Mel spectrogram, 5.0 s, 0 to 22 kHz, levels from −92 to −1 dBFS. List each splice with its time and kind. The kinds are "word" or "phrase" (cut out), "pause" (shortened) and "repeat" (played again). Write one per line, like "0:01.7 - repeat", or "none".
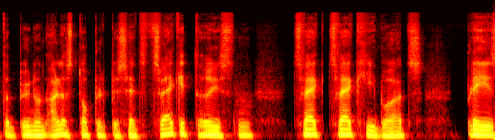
0:03.2 - repeat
